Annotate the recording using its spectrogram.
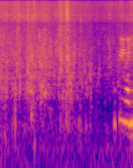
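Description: Water splashing and streaming off a wire-mesh dip net as it is lifted through a tub with catfish in it. A voice begins near the end.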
